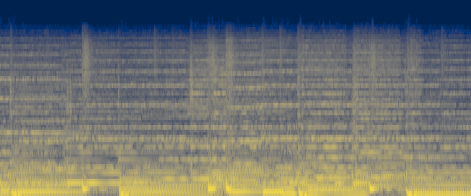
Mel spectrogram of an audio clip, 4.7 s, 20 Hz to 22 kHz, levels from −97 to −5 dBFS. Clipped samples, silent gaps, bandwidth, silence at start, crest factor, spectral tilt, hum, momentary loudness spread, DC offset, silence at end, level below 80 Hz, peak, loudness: under 0.1%; none; 10.5 kHz; 0 s; 12 dB; -7 dB/octave; none; 4 LU; under 0.1%; 0 s; -26 dBFS; -4 dBFS; -18 LUFS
